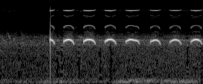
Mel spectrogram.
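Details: At a Missoula, Montana nest in Hellgate Canyon on July 13, 2018, amid fish deliveries, an osprey gives eight loud, clear, whistled chirps in an even rhythm, about four each second, after a sharp click.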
